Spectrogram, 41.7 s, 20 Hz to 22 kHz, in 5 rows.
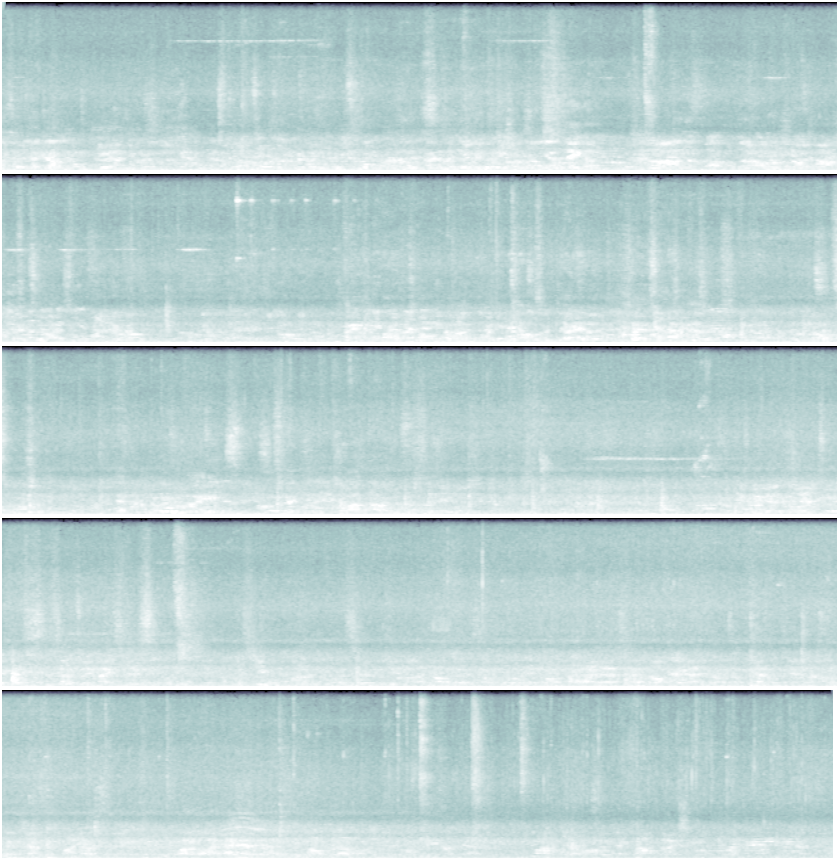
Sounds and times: Walking in the station 0.0 - 41.7

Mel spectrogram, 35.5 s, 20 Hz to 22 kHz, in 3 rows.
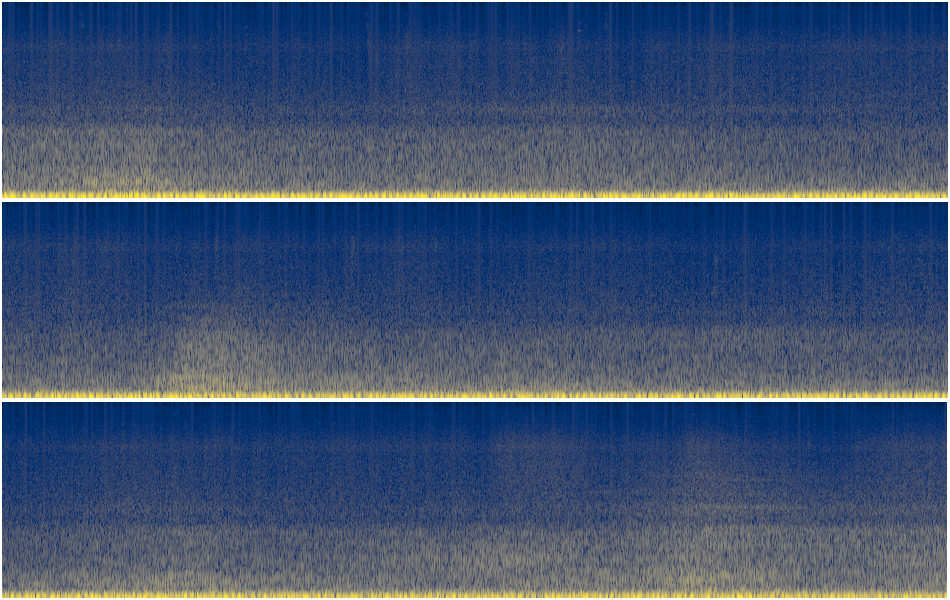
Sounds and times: traffic heard in a tube 0.0 - 35.4

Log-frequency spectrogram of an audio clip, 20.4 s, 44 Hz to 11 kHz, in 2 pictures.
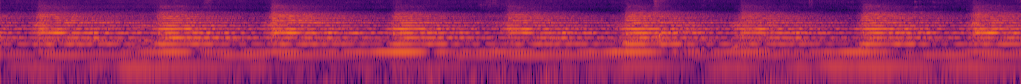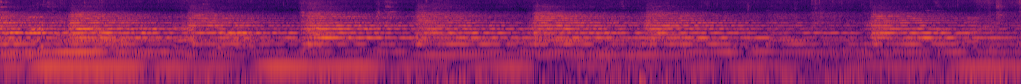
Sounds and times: bells are tolling 0.0 - 20.4

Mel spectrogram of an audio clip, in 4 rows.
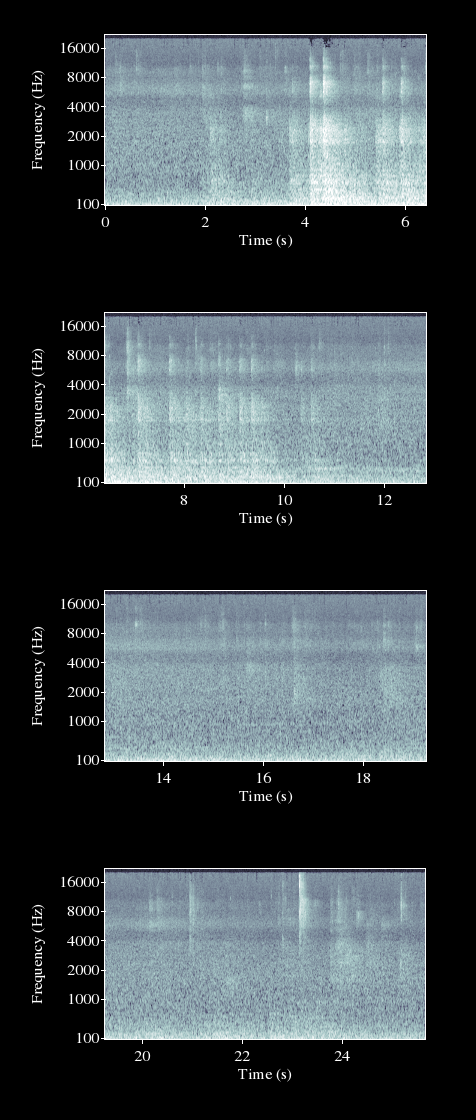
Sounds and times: wind moves iron gate 1.9 - 13.3

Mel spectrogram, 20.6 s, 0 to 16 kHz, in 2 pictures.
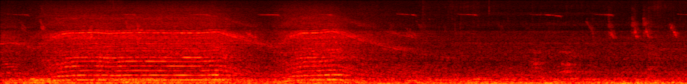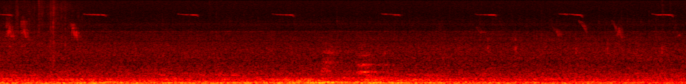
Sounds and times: neighbour machine 0.0 - 10.4
passing plane 0.0 - 19.0
heavy (distant) construction work 0.0 - 20.2
birds 0.0 - 20.6
dogs 7.7 - 10.2
dogs 15.0 - 16.6

